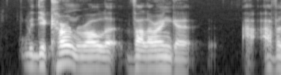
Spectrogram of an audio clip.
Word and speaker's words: Vålerenga: Is the with the circle on the top is an O, so it's Vålerenga.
